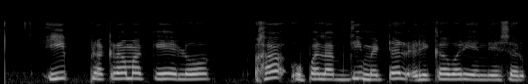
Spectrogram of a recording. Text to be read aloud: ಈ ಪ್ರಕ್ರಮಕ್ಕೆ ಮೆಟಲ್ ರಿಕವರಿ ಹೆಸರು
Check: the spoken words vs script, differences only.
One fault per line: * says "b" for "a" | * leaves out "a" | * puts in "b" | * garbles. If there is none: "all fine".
* puts in "ಲೋಹ ಉಪಲಬ್ಧಿ"
* puts in "ಎಂದು"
